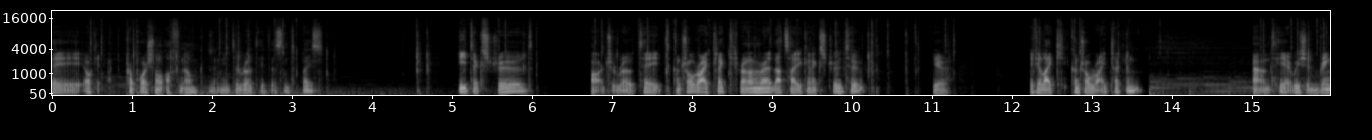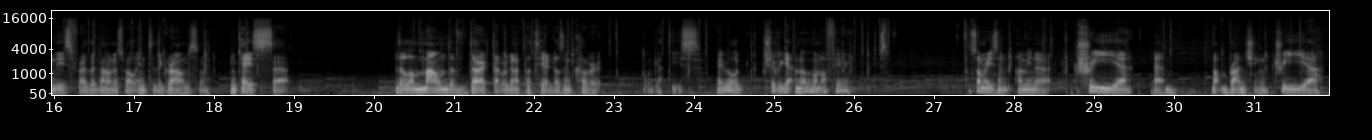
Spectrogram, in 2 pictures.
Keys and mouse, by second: 0.6 o, 1.2 r, 2.0 s, 2.8 middle click, 3.2 g, 4.7 e, 4.8 s, 5.5 r, 6.7 g, 7.6 ctrl+right click, 7.9 middle click, 8.7 ctrl+right click, 9.0 middle click, 9.7 s, 10.3 r, 11.2 middle click, 12.0 g, 13.0 r, 13.8 middle click, 14.3 middle click, 15.2 click, 15.5 click, 16.1 shift+click, 16.7 shift+click, 17.1 middle click, 17.6 e, 18.1 s, 19.9-22.2 typing, 23.0 middle click, 24.8 ctrl+r, 25.6 3, 26.5 shift+click, 27.2 middle click, 27.7 e, 28.5 ctrl+z, 30.3 middle click, 30.9 r, 31.4 middle click.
